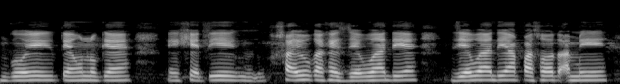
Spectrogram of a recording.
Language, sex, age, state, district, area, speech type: Assamese, female, 60+, Assam, Morigaon, rural, spontaneous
